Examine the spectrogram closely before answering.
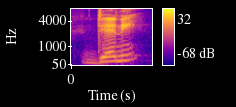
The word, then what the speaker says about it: Deni: Denny.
